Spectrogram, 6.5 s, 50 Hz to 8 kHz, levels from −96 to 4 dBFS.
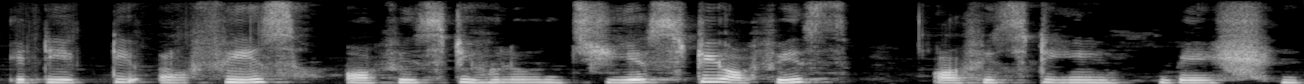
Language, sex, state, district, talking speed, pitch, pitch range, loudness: Bengali, female, West Bengal, North 24 Parganas, 120 wpm, 245 Hz, 240-260 Hz, -19 LUFS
